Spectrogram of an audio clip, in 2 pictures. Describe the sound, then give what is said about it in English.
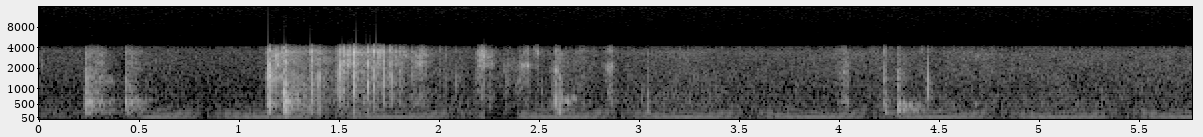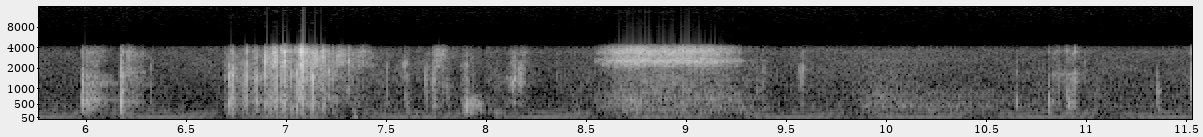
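A deck of tarot cards being shuffled by hand in quick riffling bursts, with a steady low hum underneath and short pauses between passes, fairly quiet. “Let's just take a look. I'm just shuffling here.”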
